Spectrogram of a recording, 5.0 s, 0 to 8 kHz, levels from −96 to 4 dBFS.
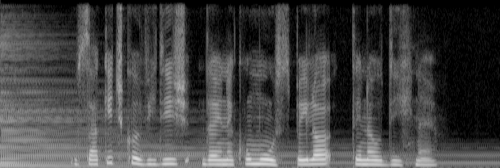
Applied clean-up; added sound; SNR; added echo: none; Keyboard (musical); 16 dB; none.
